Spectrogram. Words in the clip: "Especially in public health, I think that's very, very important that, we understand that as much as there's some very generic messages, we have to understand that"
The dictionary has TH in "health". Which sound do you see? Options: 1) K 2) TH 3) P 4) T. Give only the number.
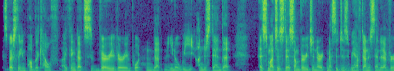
2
